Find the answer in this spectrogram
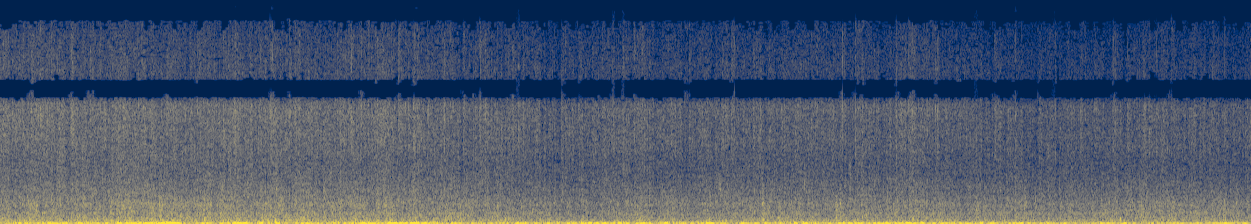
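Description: Heavy rain beating on a car's roof and windshield, heard from inside the car, over a steady low rumble.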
